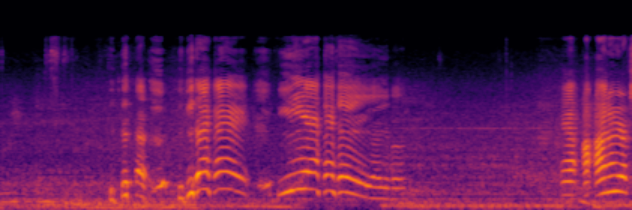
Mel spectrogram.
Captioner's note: laughs and giggles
